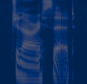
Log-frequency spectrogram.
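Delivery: plain reading voice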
